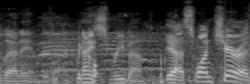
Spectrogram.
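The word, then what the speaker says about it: Cvancara: Yeah, Swanchera. That's how you pronounce that thing that is spelled C-V-A-N-C-A-R-A. Swanchera.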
